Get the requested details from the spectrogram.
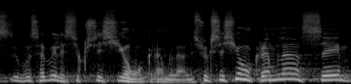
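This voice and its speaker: Noticeable background noise and audible room echo are present. A man talks through both. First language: Russian (speaking French). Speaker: author and former diplomat. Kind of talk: public lecture. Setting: conference hall with audience. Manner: halting, with repetitions.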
